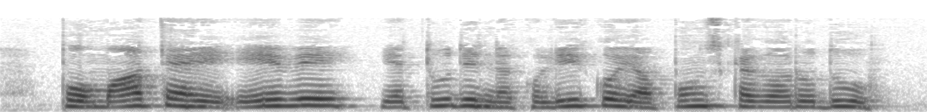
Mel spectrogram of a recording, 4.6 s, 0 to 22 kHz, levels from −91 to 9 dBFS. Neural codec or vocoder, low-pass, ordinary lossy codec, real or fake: vocoder, 44.1 kHz, 128 mel bands every 256 samples, BigVGAN v2; 19.8 kHz; MP3, 48 kbps; fake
